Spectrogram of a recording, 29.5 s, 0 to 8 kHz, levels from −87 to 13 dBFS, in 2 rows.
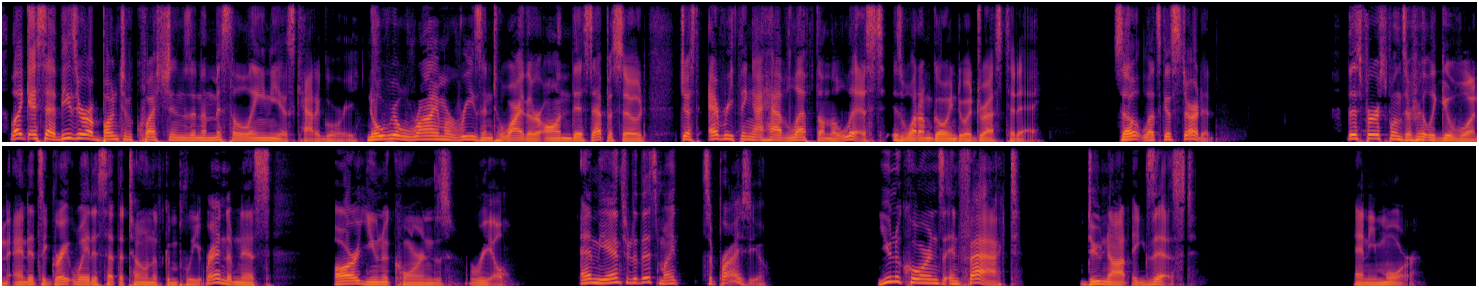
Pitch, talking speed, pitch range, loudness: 130 Hz, 165 wpm, 115-180 Hz, -22 LUFS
